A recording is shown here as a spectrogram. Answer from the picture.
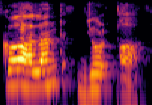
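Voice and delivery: क हलंत जोड़ अ said slowly, piece by piece; slow spelled-out breakdown. Shown as a demonstration. Teacher spelling the letter slowly for students, deliberate. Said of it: "यहाँ पे देखिएगा".

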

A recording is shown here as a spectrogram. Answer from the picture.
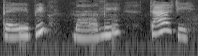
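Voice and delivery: ordinary delivery, nothing marked

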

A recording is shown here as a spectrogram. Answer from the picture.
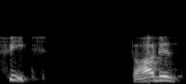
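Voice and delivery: normal talking voice

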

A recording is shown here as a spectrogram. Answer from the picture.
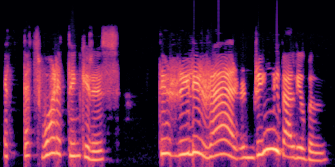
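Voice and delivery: awed whisper. A narrator's reading. Ron awed by cloak.

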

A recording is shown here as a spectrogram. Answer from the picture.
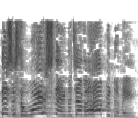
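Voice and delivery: high, hammed-up child's lament; mock bawling. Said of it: "she cried and she bawled".

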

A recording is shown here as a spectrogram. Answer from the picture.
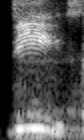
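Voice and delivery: "this" pronounced "these", long EE; plural form, long EE. Shown as a demonstration. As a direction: lengthen "this" to "deees". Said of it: "el que es plural". ("this" como plural, con I larga)

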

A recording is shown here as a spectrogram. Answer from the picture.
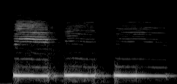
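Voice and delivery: high loud beeping pip; little horn beeps. Acted. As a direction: beep like a tiny horn. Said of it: "gritó el camioncito azul". (pitido agudo)

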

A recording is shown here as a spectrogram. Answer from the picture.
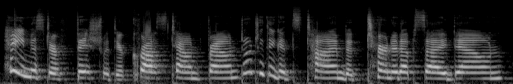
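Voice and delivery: high-pitched clam character voice; friendly advising clam. Acted. Clam advises frowning fish to cheer up, high voice. Clam's voice.

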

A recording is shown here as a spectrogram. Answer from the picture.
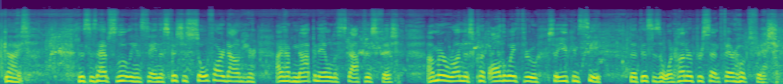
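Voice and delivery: ordinary talk

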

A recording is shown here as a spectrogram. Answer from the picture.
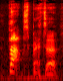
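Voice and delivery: booming slime creature. Acted. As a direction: play the magical blob, grand and eager.

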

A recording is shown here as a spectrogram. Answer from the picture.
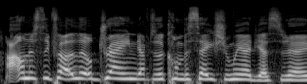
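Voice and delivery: high, fast imitation; put-on character voice. Acting out James approaching Raquel, put-on character voice.

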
